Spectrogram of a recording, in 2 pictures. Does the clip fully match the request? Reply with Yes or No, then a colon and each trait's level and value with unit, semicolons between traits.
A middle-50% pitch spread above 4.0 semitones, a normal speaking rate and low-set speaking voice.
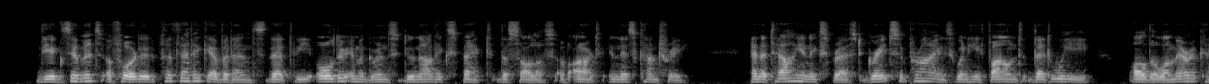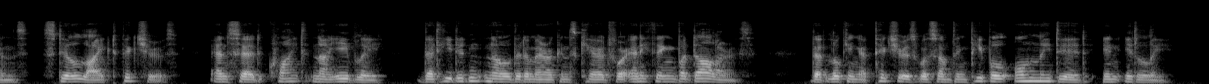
No: narrow, 2.5 semitones; average, 150 wpm; low, 125 Hz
